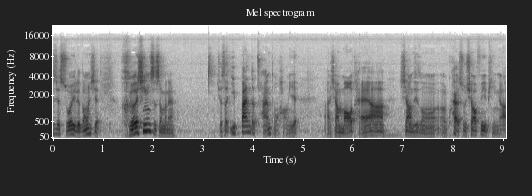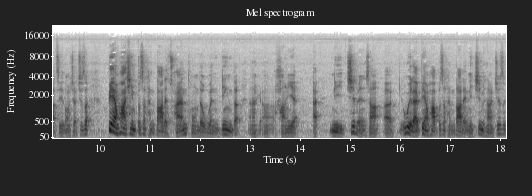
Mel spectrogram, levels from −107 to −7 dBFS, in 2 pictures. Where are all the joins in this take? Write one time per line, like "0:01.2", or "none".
0:12.9

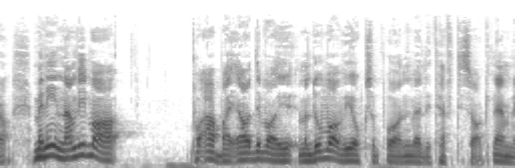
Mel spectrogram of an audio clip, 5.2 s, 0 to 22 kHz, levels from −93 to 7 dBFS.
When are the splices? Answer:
0:03.0

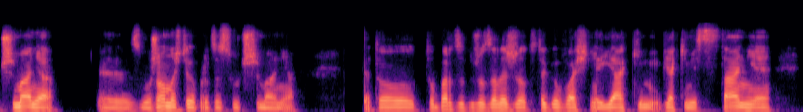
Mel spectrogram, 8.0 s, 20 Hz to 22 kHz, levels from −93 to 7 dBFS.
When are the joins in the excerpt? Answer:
0:03.7
0:06.0

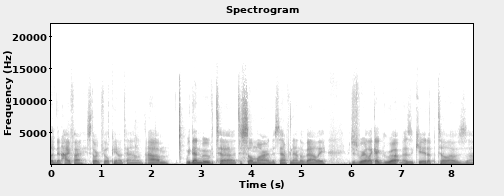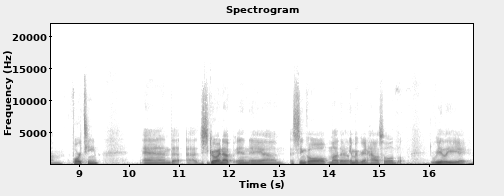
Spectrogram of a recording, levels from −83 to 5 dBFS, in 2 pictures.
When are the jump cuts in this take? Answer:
0:01.9
0:14.4

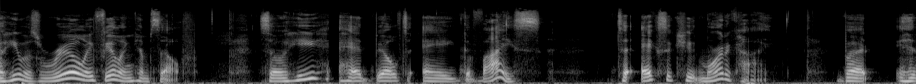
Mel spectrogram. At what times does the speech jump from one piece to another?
none

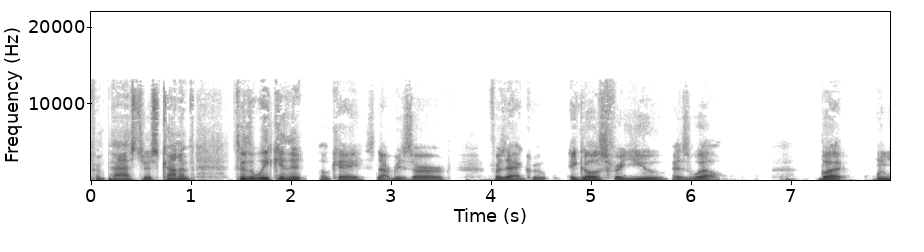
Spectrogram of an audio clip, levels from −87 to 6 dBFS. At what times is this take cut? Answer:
0:02.1

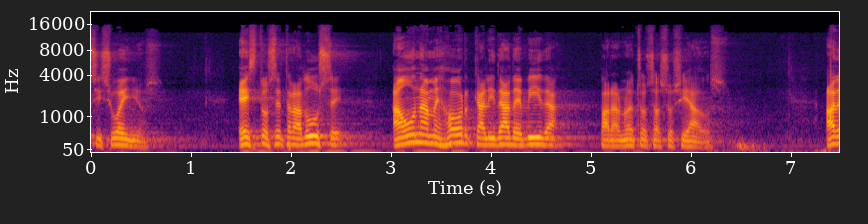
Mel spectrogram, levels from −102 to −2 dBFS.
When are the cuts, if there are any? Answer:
none

